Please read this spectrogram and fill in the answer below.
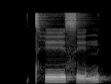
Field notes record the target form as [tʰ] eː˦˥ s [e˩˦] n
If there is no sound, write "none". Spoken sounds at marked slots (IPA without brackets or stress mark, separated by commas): tʰ, e˩˦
